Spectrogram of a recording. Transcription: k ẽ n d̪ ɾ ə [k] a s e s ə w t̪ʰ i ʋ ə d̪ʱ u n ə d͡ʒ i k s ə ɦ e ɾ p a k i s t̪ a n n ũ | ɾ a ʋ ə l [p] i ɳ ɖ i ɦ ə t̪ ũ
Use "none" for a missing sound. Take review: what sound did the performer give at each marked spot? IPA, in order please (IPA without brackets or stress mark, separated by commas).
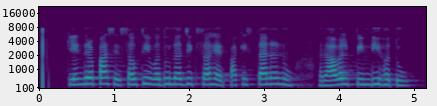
p, p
